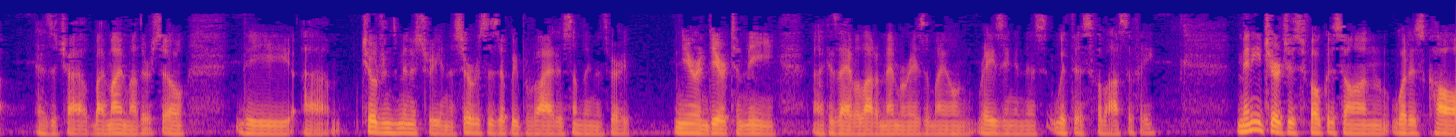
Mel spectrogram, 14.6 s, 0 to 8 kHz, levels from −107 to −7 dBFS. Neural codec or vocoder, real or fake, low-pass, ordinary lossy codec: none; real; 7.2 kHz; MP3, 24 kbps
